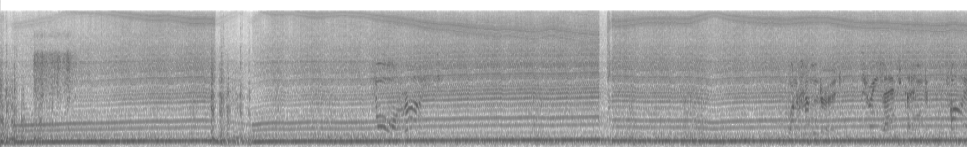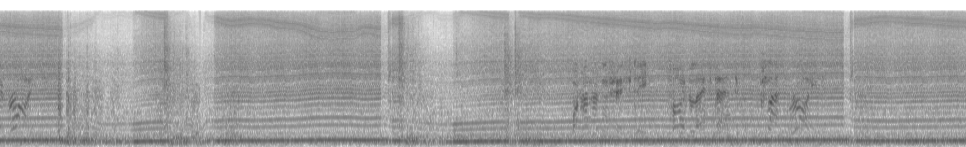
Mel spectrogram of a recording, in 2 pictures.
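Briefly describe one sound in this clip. A rally car engine screams at high revs and shifts up through the gears.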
